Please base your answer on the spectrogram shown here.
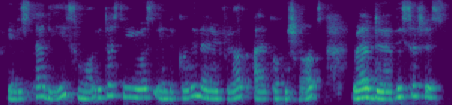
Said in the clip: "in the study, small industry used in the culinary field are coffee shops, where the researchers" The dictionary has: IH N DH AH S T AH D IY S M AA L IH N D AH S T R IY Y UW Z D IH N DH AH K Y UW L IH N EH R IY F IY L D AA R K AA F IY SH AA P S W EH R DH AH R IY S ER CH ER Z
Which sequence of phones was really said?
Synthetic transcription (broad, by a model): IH N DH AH S T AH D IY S M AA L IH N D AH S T IY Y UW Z IH N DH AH K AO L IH N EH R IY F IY L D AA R K AA F IY SH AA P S W EH R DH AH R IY S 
